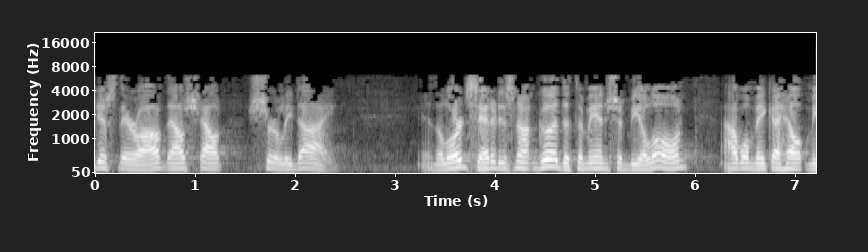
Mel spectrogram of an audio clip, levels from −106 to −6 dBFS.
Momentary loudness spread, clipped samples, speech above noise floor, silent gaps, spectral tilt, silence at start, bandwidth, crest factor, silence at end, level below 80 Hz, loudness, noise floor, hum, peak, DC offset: 11 LU; under 0.1%; 41 dB; none; -6.5 dB/octave; 0 s; 6.4 kHz; 16 dB; 0 s; -60 dBFS; -16 LUFS; -57 dBFS; none; 0 dBFS; under 0.1%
